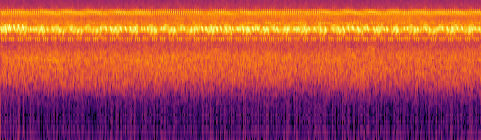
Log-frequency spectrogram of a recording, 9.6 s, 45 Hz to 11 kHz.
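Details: Narita, Chiba, Japan: bell crickets with other crickets, recorded on a TASCAM Portacapture X8, produce an unbroken high, glittering wall of fast pulsed chirps and ringing tones at an even level.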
